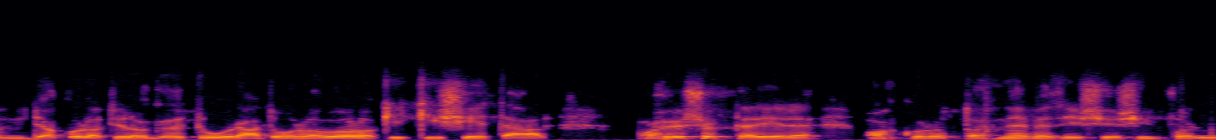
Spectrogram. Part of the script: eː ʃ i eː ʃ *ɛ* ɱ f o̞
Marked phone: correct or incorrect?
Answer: incorrect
